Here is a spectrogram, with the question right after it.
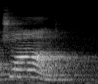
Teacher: जो हवा होती है वो नाक और मुंह दोनों से निकलती है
